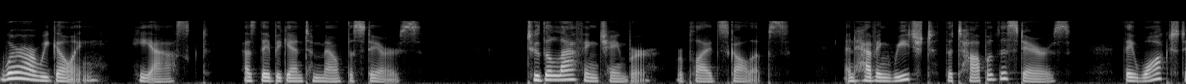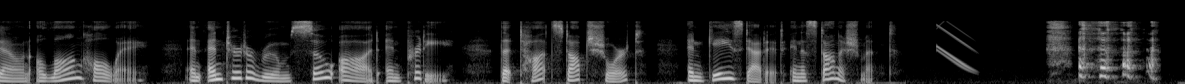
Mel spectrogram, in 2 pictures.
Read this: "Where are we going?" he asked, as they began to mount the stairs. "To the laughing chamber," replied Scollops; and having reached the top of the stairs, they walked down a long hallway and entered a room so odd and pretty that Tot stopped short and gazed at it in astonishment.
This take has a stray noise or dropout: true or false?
true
